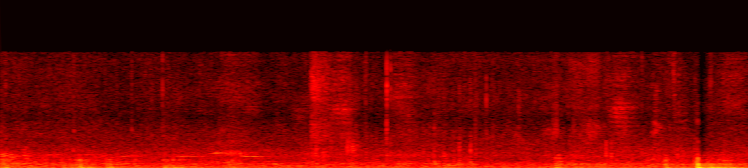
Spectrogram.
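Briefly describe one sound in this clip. A crowd of boys and men murmurs and chatters nearby, outdoors.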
